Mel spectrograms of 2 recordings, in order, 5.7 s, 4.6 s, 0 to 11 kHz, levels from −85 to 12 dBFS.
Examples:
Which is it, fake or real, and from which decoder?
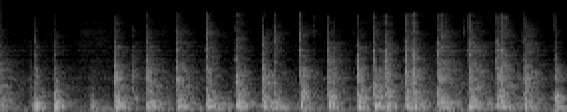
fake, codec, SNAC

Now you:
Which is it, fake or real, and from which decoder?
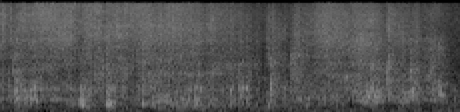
fake, codec, SNAC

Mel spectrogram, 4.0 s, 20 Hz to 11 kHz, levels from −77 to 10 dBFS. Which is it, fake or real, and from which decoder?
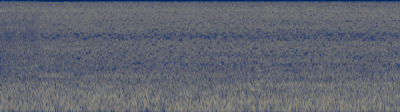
real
